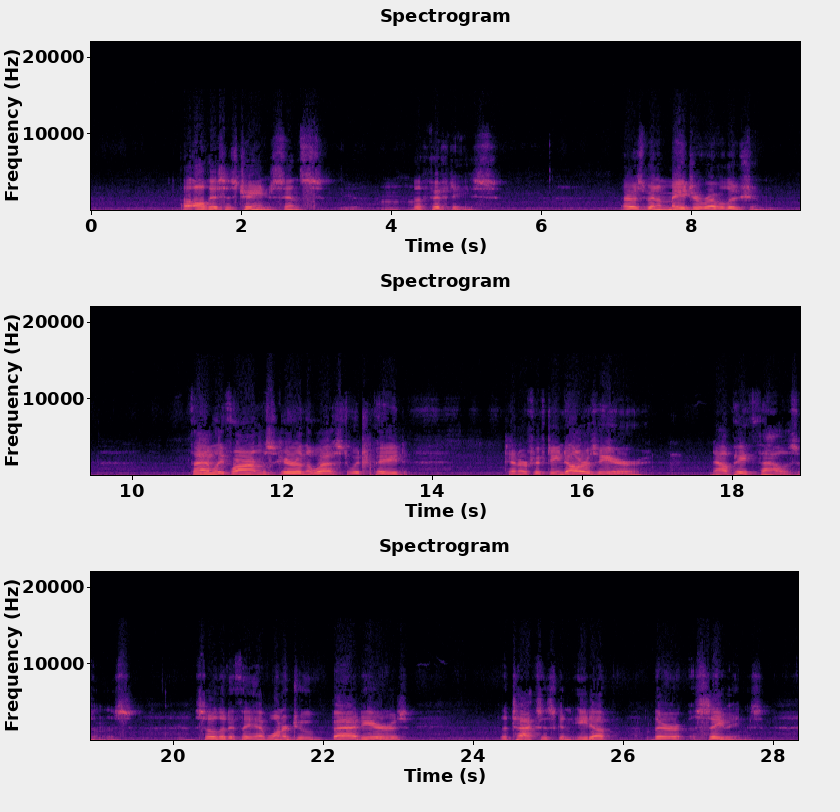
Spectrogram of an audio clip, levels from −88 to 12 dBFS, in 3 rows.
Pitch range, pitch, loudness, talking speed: 90-115 Hz, 105 Hz, -28 LUFS, 100 wpm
